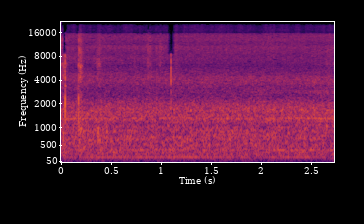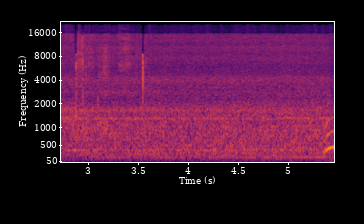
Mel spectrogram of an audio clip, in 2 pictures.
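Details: 2006 Nissan Armada 5.6 V8 (body 185,000 miles) freshly swapped and running after crank sensor replacement: a steady, even idle with a smooth low hum and no knocks or misses. Normal, settled idle.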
